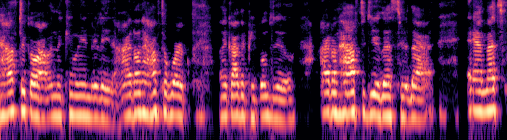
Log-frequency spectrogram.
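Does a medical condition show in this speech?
Yes: cerebral palsy.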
